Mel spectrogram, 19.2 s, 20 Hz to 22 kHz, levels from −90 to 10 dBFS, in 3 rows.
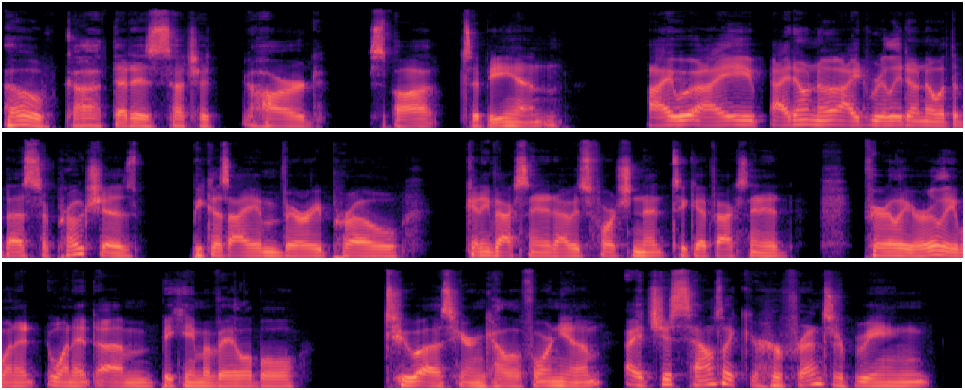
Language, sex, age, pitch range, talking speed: English, male, 30-49, 110-125 Hz, 185 wpm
